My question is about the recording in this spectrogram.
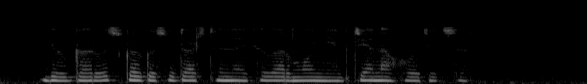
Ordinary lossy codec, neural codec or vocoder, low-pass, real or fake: MP3, 24 kbps; codec, 16 kHz in and 24 kHz out, 1 kbps, XY-Tokenizer; 7.2 kHz; fake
